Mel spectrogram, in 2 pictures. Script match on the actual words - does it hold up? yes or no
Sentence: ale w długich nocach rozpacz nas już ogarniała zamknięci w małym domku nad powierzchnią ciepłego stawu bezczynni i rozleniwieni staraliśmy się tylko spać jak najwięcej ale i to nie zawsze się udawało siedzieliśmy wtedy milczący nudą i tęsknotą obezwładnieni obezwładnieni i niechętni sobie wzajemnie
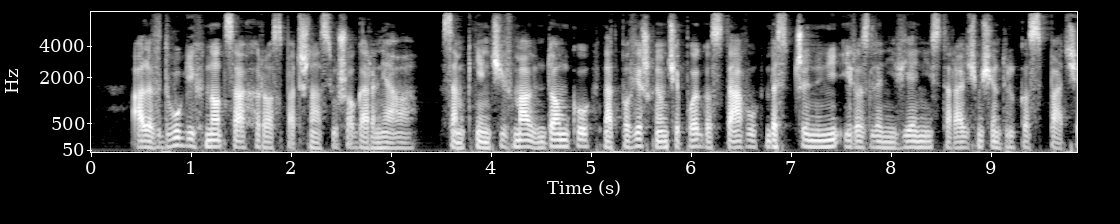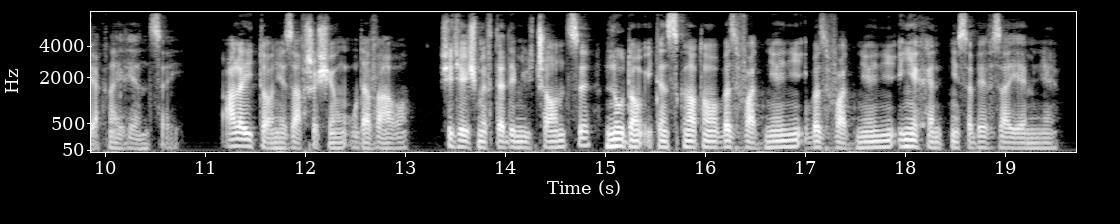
yes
